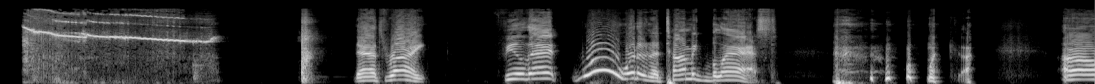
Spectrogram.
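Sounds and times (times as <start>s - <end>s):
shrill whistling firework: 0.2s - 2.4s
speech: 3.6s - 4.3s, 5.0s - 9.8s, 10.6s - 10.9s
laughter: 8.4s - 9.7s.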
